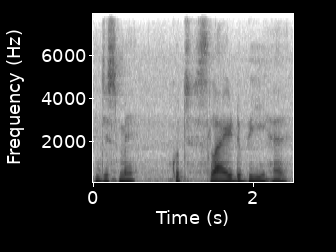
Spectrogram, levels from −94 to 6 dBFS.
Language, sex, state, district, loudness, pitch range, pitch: Hindi, male, West Bengal, Alipurduar, -14 LUFS, 145-170 Hz, 150 Hz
